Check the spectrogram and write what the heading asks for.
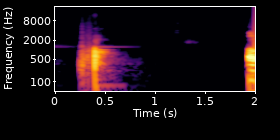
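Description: A single short, soft knock about half a second in: a dumbbell set down on the rubber gym floor.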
